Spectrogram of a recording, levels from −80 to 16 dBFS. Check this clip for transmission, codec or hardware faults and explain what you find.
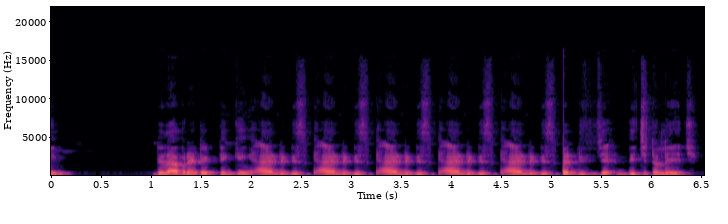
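One transmission fault is present, a broken-record loop in this speech clip.

From 2.64 s to 5.13 s a single fragment about 0.62 s long plays four times back to back, each repeat identical. The stall is likely in the player, encoder or stream: it kept resending the last buffered chunk, so the speech due in that span never arrives. Unlike an echo, the repeats don't decay or overlap. Unlike a stutter, each repeat is a whole fragment, not a brief glitch.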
